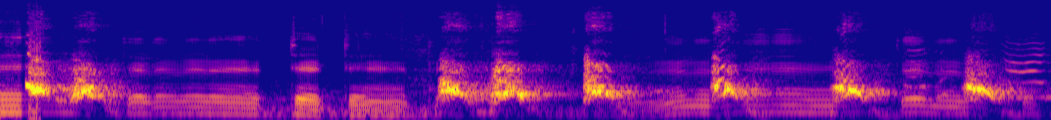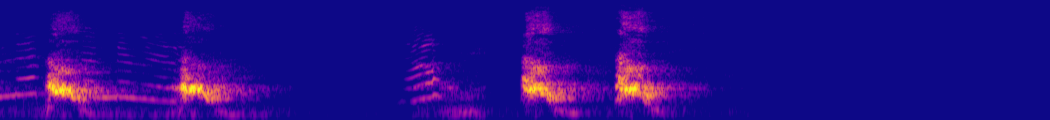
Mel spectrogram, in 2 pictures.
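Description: Pit bull barking repeatedly, about a dozen loud barks roughly half a second apart, breaking off near the end.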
